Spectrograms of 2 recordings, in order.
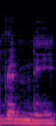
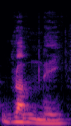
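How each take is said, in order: First: The first syllable has an 'ih' vowel, like 'rim'. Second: The first syllable has an 'uh' vowel, like 'rum'. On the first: This is not the Welsh way to say the name. The speaker calls it wrong. "rather than Rimney" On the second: This is the Welsh way to say the name. The speaker calls it right. "if you say it in Welsh, it's like um, Rumney"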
